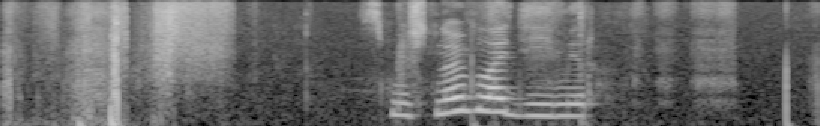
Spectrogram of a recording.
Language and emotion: Russian, neutral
